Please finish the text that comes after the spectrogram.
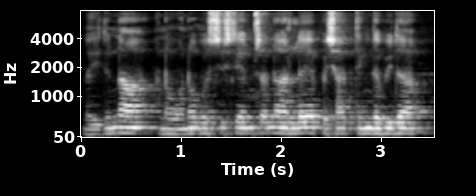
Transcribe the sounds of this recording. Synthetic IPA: lɐjd̪unaːnɐwɔnabɐsistemsanɐɦɐlːepɐjsat̪ːiŋd̪ɐbidɐ

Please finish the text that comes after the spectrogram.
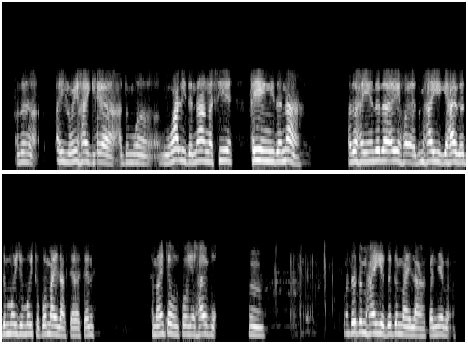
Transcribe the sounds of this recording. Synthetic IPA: adɔː | jlojɦajɡea̰dum | walidanaŋasi | hajeŋnidana | dɔɦajeŋdadaːjɦɔjadumɦajɡeɡeɦajbadadumojzumojtʰɔp̬amajlak̚saɾak̚sana | sʰamajtawkʰɔɡeɦajbda | madadumɦajɡedadumːajlakʰakaneaba

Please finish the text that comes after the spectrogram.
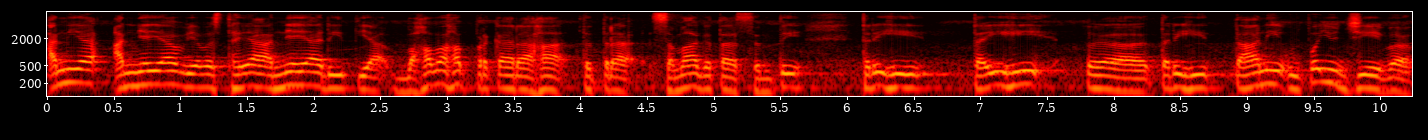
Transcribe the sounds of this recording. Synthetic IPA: ɐnjɐɐnjɐjaʋjɐʋɐst̪ʰɐjɐːnjɐjaːɾiːt̪ijɐbɐɦɐʋɐɦɐ̆pɾɐkaːɾaːɦɐ̆t̪ɐt̪ɾɐsɐmaːɡɐt̪aːsɐnt̪i | t̪ɐɾiɦi | t̪ɐjɦi | t̪ɐɾiɦit̪aːniupɐjud͡ʒjeːʋɐ

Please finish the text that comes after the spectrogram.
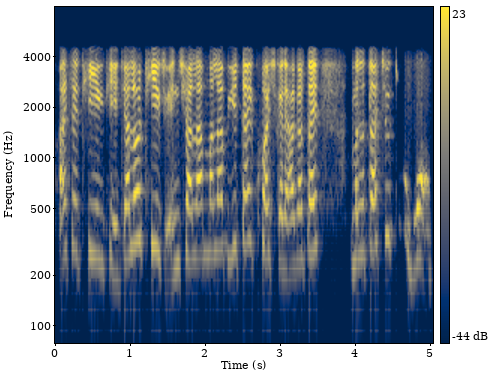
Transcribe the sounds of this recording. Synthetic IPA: ɐtːt͡ʃʰaʈʰiːk̚ʈʰiːk̚t͡ʃɐloʈʰiːk̚t͡ʃʰuɪ̰nʃaːlːamɐt̪ləbjut̪ɐikʰoʃkɐɾeɐɡəɾt̪oimɐt̪ləb̚t̪oɐt͡ʃʰukiba

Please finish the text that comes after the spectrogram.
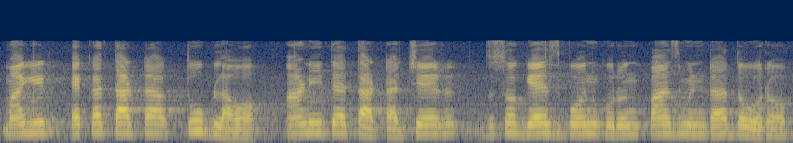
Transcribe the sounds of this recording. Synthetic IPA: maɡiːɾɛkat̪aʈak̚t̪uplaʋə̰p | aɽ̃it̪jat̪aʈat͡ɕeɾ | d͡zɔsɔɡɛsbɔnkəɾuːnpãt͡sminʈad̪ɔwɾəp

